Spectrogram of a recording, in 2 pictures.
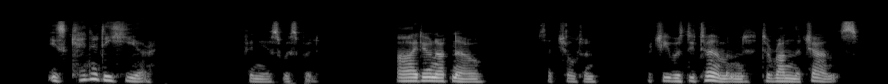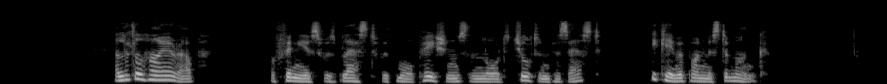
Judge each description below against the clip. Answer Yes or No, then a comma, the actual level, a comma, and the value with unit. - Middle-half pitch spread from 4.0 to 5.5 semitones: Yes, average, 4.3 semitones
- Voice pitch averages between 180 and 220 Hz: No, medium, 145 Hz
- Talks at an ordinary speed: No, slow, 130 wpm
